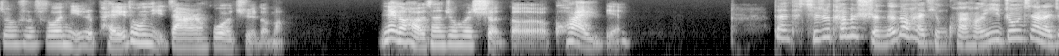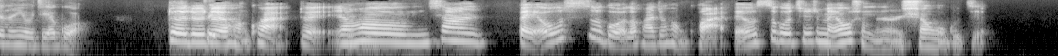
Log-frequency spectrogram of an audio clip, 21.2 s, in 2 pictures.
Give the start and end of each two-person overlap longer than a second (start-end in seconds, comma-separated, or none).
none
